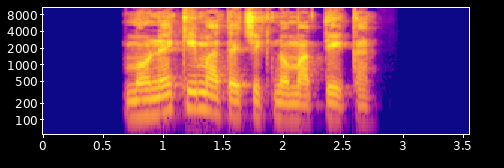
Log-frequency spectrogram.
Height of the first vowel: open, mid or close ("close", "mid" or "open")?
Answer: mid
